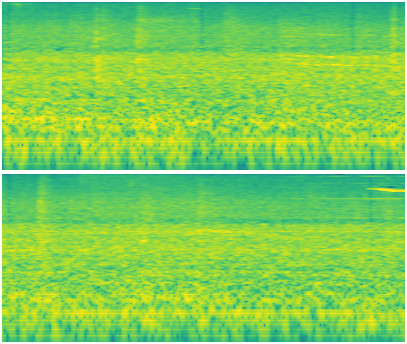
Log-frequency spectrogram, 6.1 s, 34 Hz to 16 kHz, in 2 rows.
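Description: Steady low rumble of trains at a station platform: an E3-series Shinkansen set standing at the platform while a local train pulls out on the far track.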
